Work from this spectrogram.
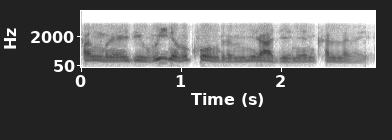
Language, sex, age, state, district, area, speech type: Manipuri, male, 60+, Manipur, Thoubal, rural, conversation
